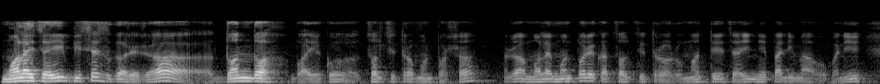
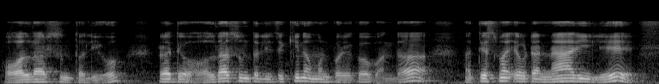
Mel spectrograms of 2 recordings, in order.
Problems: background sounds at intervals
